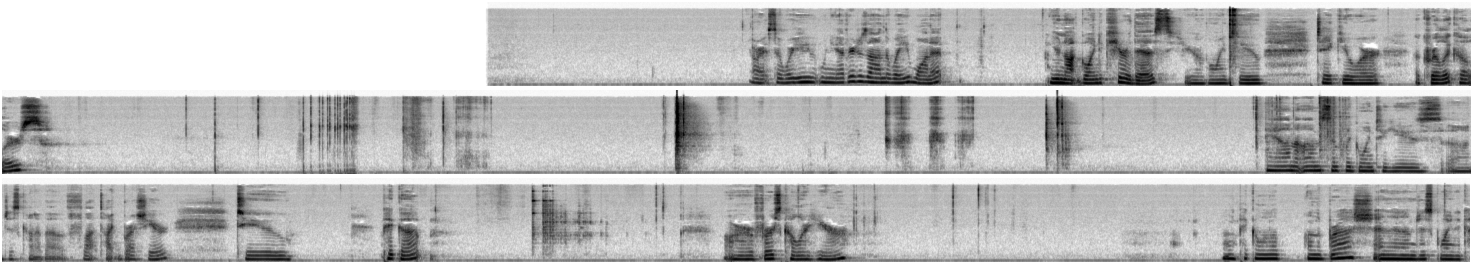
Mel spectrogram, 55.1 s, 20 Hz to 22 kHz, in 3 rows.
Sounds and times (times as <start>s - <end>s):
Speech: 9.3s - 11.9s, 13.0s - 15.8s, 16.4s - 19.0s, 34.0s - 38.9s, 39.6s - 40.4s, 41.5s - 42.2s, 45.8s - 47.4s, 52.0s - 55.0s.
